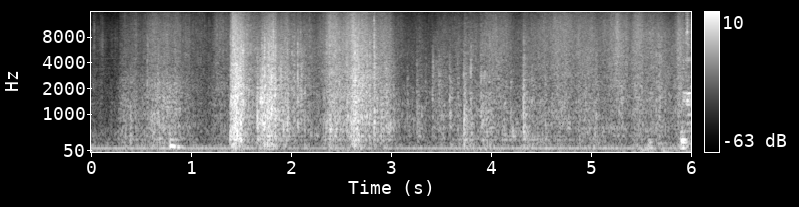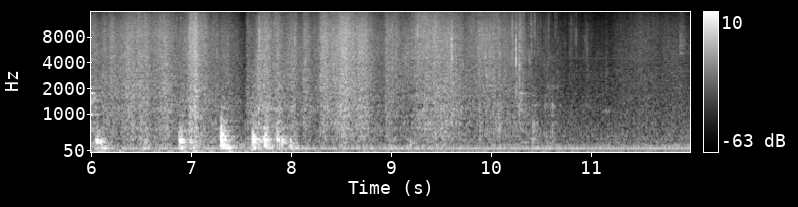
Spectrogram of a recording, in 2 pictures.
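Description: Thin plastic shopping bag rustling and crinkling as it is shaken open and handled, in irregular bursts, the loudest early on, dying away after about ten seconds; a steady low hum runs underneath.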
